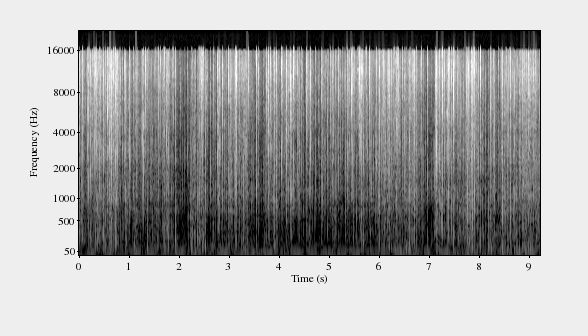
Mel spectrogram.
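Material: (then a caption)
Plastic. A small clear cellophane bag full of artificial fabric leaves is tilted and crinkled with fingertips and nails. The result is a steady stream of quiet, dry, bright crinkles and crackles with little low end, swelling and easing in density and leaving no ring.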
